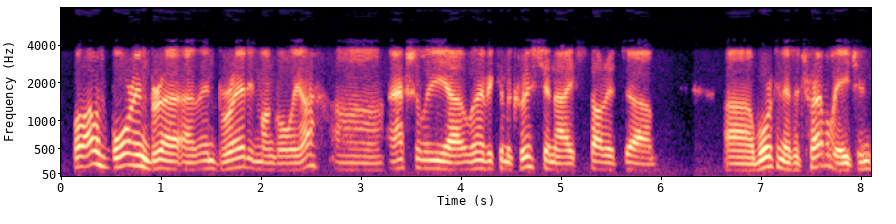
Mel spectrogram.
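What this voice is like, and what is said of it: American-accented English. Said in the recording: “listeners will detect an American accent.”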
